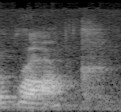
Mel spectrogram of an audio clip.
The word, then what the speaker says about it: Roc: And even though it's called the Roc, it's spelled R-O-C, not R-O-C-K.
